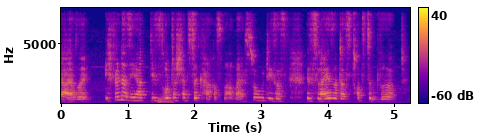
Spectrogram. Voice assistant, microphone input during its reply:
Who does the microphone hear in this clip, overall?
both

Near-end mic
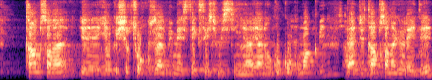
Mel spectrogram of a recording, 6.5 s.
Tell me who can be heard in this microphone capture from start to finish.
both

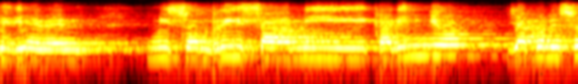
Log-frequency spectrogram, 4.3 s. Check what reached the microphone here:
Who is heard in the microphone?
echo only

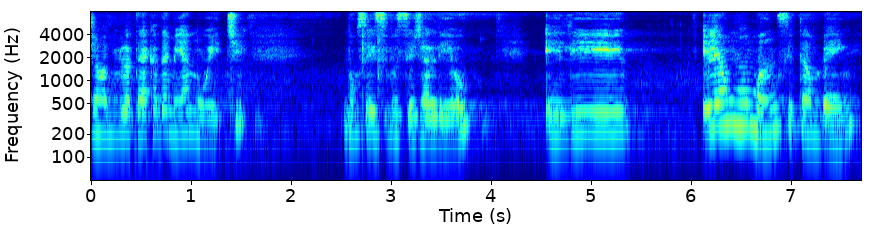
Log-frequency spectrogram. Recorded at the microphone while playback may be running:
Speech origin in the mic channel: echo only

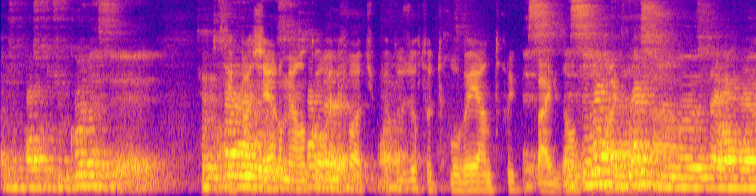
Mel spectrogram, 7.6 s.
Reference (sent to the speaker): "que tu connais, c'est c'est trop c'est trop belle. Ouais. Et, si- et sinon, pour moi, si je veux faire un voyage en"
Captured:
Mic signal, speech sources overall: both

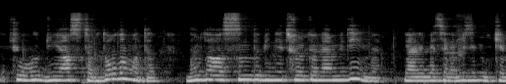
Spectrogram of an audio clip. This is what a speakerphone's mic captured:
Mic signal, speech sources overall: echo only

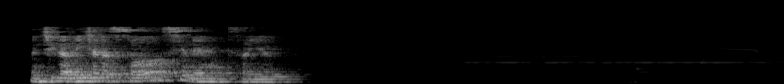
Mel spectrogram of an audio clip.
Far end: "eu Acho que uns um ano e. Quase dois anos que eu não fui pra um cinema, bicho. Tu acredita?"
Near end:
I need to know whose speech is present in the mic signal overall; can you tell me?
user only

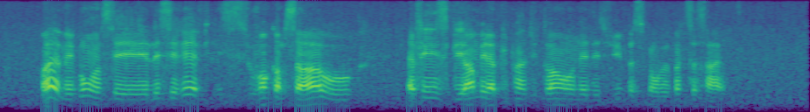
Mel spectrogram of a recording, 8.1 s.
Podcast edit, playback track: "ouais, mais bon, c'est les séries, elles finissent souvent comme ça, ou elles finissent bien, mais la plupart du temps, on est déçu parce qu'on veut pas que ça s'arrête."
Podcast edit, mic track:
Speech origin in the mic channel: echo only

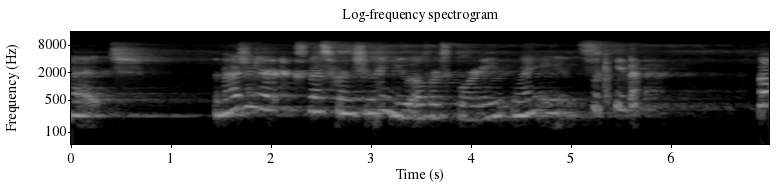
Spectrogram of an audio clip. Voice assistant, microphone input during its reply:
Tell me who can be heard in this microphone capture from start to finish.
echo only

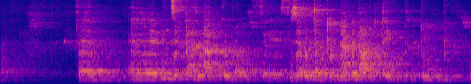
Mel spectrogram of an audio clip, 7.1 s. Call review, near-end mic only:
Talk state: echo only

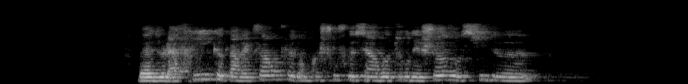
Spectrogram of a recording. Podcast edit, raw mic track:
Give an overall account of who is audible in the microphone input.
user only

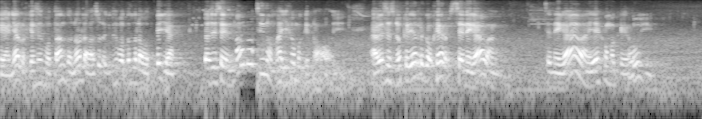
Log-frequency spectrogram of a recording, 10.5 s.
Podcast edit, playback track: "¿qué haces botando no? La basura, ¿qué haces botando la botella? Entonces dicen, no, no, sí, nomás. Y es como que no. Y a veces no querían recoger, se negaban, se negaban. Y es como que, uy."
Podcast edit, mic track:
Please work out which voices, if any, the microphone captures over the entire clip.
echo only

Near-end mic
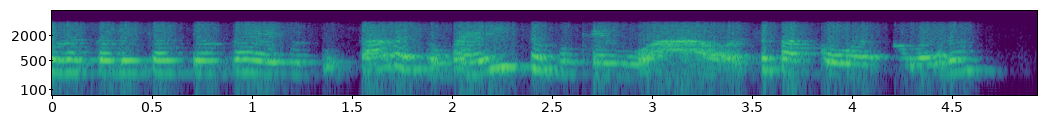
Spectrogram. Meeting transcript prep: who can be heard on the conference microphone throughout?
echo only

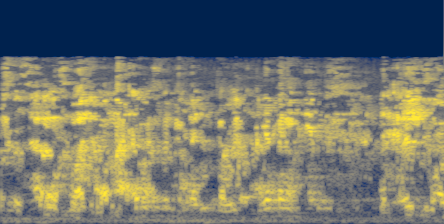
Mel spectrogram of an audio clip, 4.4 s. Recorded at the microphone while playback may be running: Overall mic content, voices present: echo only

